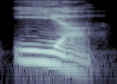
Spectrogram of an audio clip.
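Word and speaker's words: ihr: Cuando estuvimos estudiando el tema de los pronombres vimos que IR en alemán estándar se pronuncia como IA.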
